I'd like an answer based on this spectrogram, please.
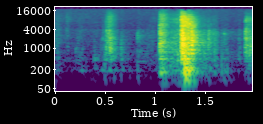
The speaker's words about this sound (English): You want me to shut the door? Okay.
